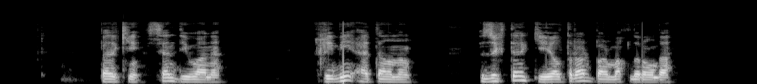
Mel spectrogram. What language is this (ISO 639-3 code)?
uig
